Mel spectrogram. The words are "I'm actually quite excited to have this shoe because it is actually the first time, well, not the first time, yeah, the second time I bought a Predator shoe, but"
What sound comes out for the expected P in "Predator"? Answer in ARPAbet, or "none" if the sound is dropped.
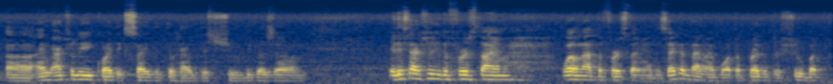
P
